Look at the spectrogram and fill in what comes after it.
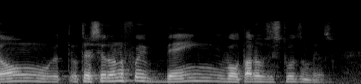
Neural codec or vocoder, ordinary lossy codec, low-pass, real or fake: none; none; none; real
